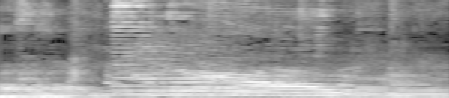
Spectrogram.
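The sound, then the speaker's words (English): Voices imitate cat meows in a blues song: drawn-out, gliding, wavering meow sounds that bend up and down in pitch, loud and continuous for a few seconds. “Oh, you all gotta do meows at the end of the sentence.”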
